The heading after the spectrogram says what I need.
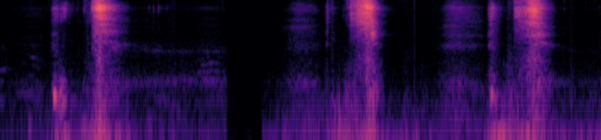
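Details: Three hissing sneezes in a quiet room, each preceded by a quick in-breath, a run of sneezes from a person who says she is feeling unwell.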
